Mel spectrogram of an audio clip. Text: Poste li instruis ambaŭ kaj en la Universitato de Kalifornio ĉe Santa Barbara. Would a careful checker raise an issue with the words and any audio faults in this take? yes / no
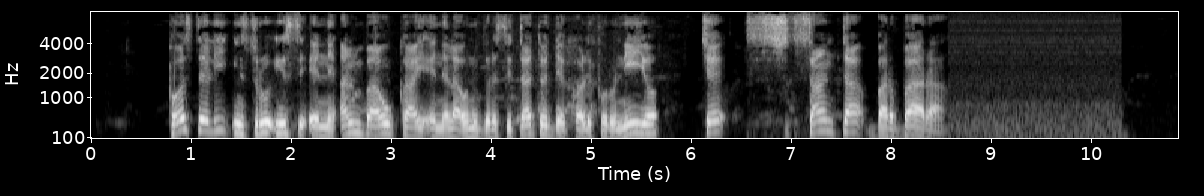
yes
